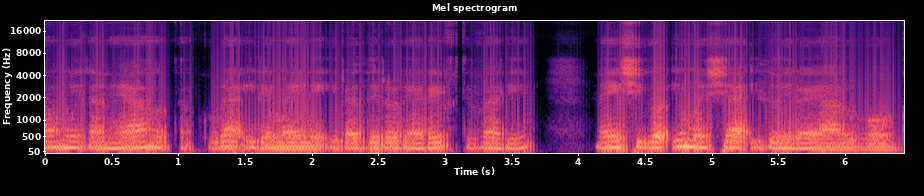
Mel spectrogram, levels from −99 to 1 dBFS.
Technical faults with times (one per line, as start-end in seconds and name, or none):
0.00-6.45 buffer tearing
